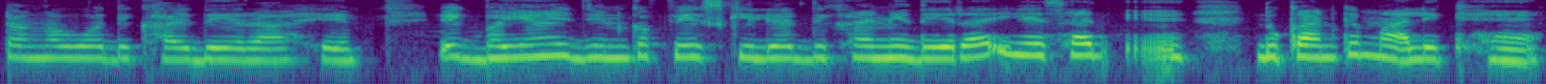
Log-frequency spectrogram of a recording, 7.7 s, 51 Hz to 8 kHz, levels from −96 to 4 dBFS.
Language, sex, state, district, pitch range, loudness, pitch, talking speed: Hindi, female, Bihar, West Champaran, 230-265 Hz, -19 LUFS, 245 Hz, 180 wpm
